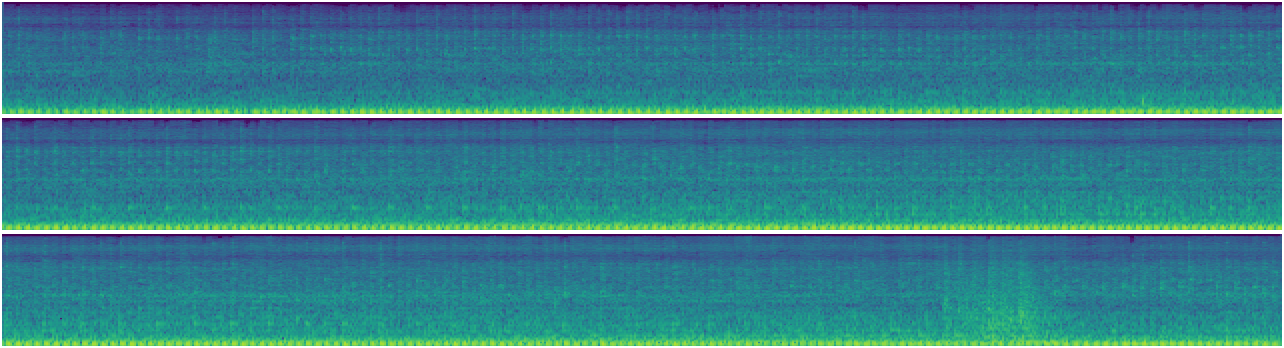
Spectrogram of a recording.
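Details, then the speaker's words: Farmall H tractor idling, owner suspects low fuel and being parked on a hill; low, heavy thumping at a lumpy, slightly uneven beat, running rough. "Sounds like the H is getting mad. I think it's low on fuel and I parked it on a hill."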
